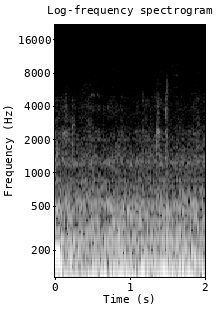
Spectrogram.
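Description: A person chewing a chicken nugget with the mouth closed, a few faint wet clicks about one and a half seconds in, over the steady low rumble of a car idling.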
